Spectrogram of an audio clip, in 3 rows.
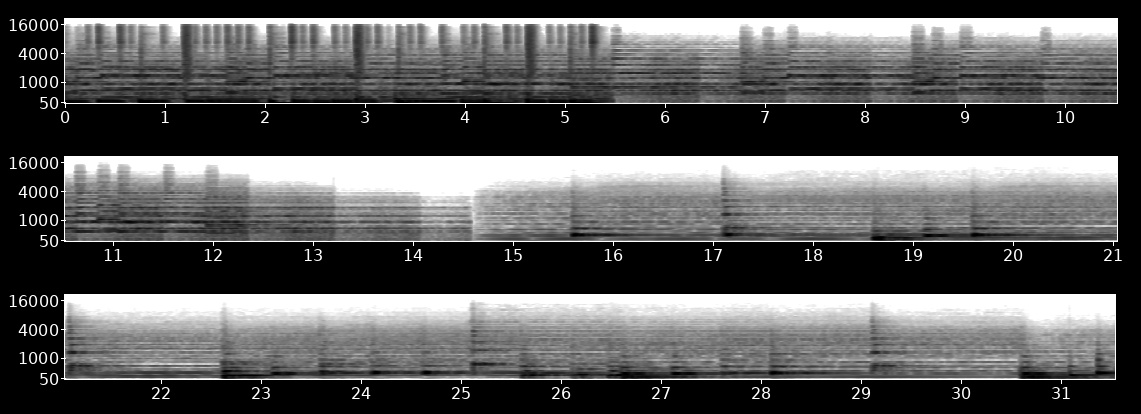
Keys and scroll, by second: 0.9 ctrl+f, 2.1 ctrl+r, 2.3 Escape, 2.9 ctrl+e, 7.6 ctrl+f, 8.6 ctrl+1, 9.2 ctrl+r, 9.9 Escape, 10.6 ctrl+e, 17.0 ctrl+e, 26.6 ctrl+e, 31.0 ctrl+e.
